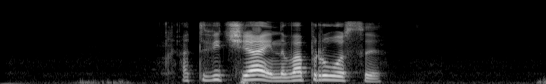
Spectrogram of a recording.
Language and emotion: Russian, angry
